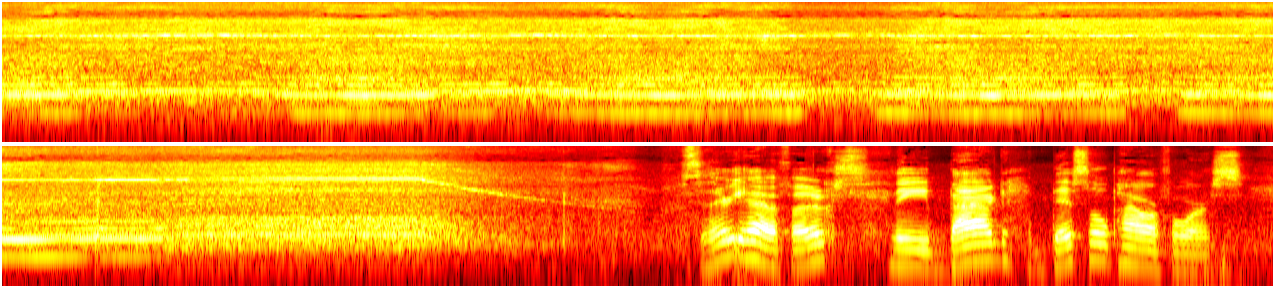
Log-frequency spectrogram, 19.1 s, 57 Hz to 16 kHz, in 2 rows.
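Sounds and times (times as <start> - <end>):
vacuum motor spinning down: 0.0 - 13.9
vacuum cleaner whine: 0.0 - 15.1.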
